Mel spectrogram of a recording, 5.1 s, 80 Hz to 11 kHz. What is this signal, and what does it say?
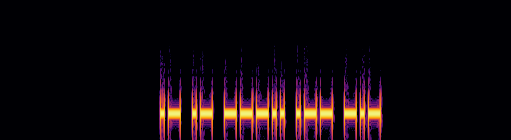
Morse code, heard as a keyed tone, about 29 wpm, 700 Hz. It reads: AA8WK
